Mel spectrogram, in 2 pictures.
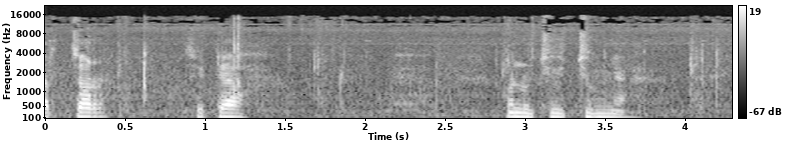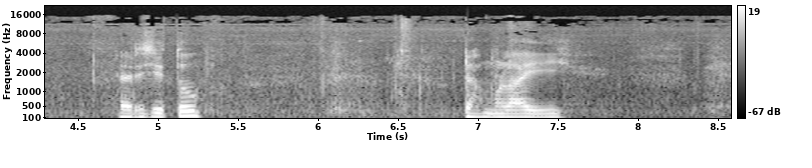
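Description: A man speaks close by in short phrases, outdoors.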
